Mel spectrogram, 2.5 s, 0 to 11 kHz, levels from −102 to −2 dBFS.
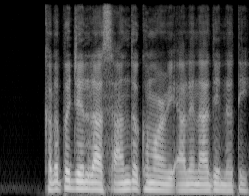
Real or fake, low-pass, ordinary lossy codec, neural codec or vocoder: fake; 9.9 kHz; none; codec, 16 kHz in and 24 kHz out, 0.4 kbps, LongCat-Audio-Codec, two codebook decoder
